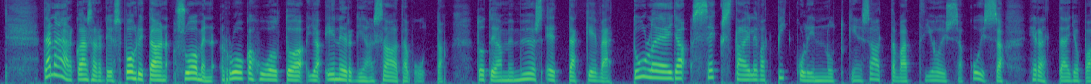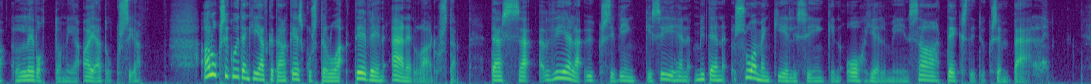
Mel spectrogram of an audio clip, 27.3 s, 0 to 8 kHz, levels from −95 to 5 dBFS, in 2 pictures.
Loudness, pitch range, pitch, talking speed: -25 LUFS, 130-180 Hz, 150 Hz, 90 wpm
